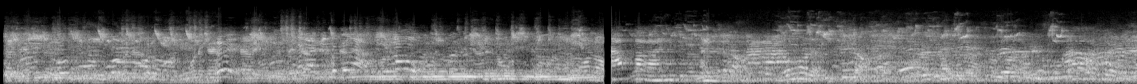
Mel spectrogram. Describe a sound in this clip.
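Many caged songbirds chirp and trill loudly all at once.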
